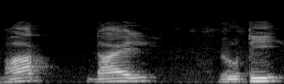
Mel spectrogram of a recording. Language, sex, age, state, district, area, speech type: Assamese, male, 45-60, Assam, Golaghat, urban, spontaneous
